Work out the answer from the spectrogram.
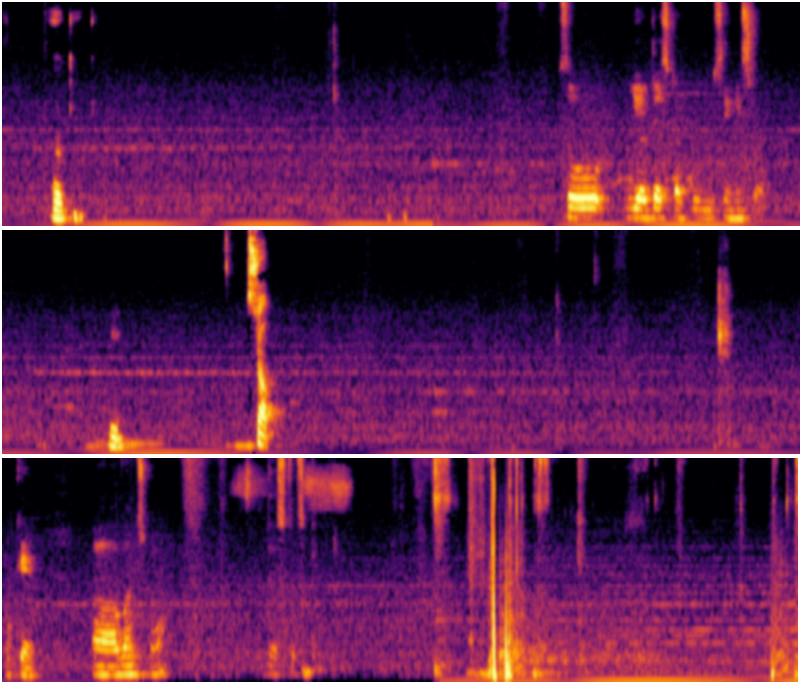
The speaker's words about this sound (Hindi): Basically वो दिख नहीं पाएगा बिकॉज नीचे टेबल थोड़ा नीचे है. मैं कार्ड्स स्प्रेड कर रहा हूँ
